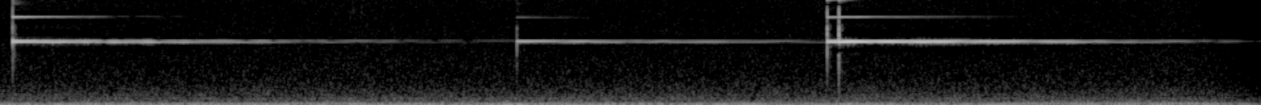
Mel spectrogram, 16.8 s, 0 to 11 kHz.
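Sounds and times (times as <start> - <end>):
cymbal: 0.0 - 16.8.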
